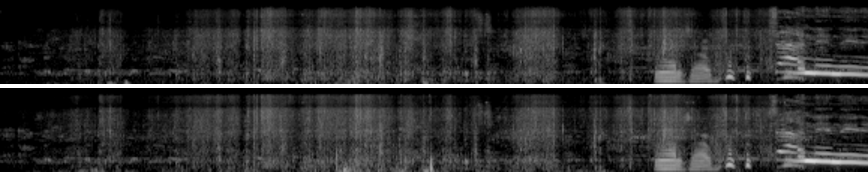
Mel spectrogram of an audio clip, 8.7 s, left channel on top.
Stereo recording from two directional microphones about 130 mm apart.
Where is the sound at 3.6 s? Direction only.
20° right (ahead or behind).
